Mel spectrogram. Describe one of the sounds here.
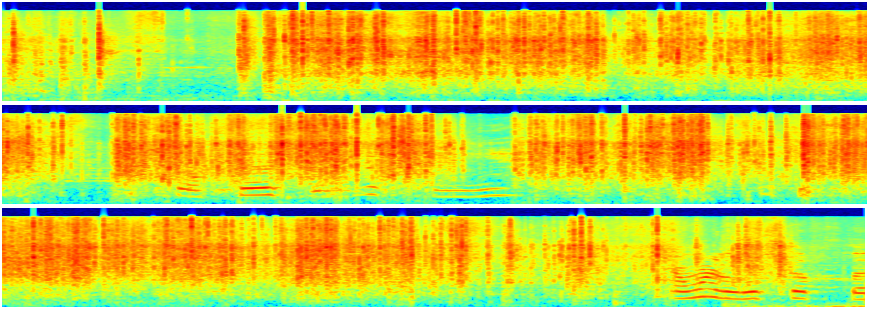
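Paper and cardboard rustle and crinkle as hands dig through a box.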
